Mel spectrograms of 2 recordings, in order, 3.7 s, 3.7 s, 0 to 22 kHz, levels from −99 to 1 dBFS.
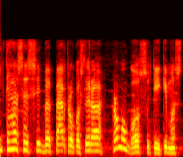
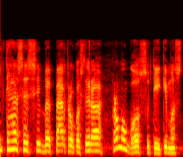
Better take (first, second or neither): second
